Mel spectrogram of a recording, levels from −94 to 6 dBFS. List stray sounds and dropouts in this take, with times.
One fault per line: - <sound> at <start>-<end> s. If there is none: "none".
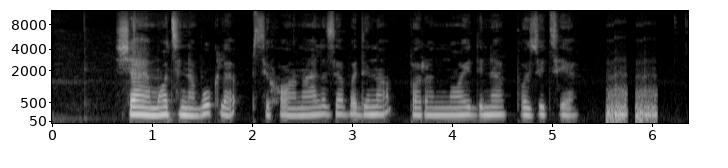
- laugh at 5.5-6.1 s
